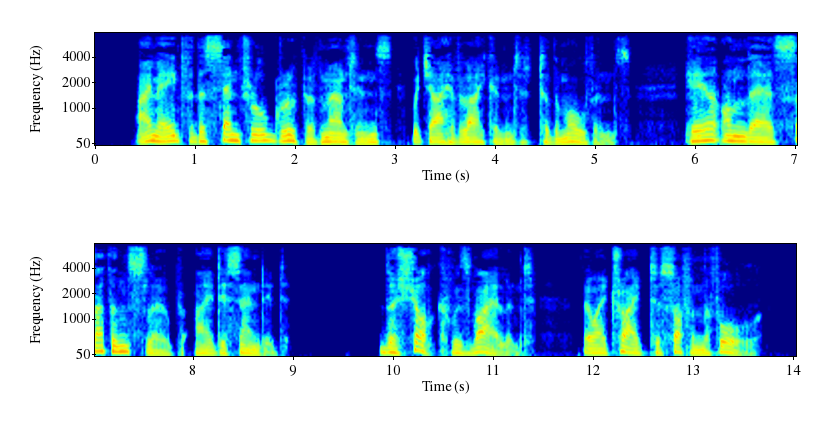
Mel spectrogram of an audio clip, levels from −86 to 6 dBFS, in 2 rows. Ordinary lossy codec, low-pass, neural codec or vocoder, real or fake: MP3, 32 kbps; 7.2 kHz; codec, 16 kHz, 8 kbps, FreqCodec, smaller model; fake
